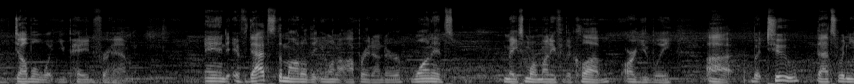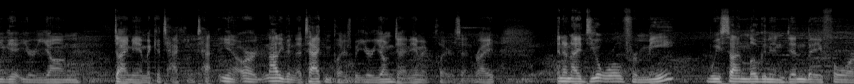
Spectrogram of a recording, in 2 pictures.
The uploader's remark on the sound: We recorded this show at Strange Days! This episode is done, in its truest form, with beers in our hands.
